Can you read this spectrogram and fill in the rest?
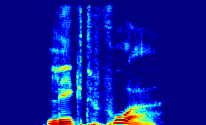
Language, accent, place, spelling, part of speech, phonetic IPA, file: German, Germany, Berlin, legt vor, verb, [ˌleːkt ˈfoːɐ̯], De-legt vor.ogg
- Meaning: inflection of vorlegen: 1. second-person plural present 2. third-person singular present 3. plural imperative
